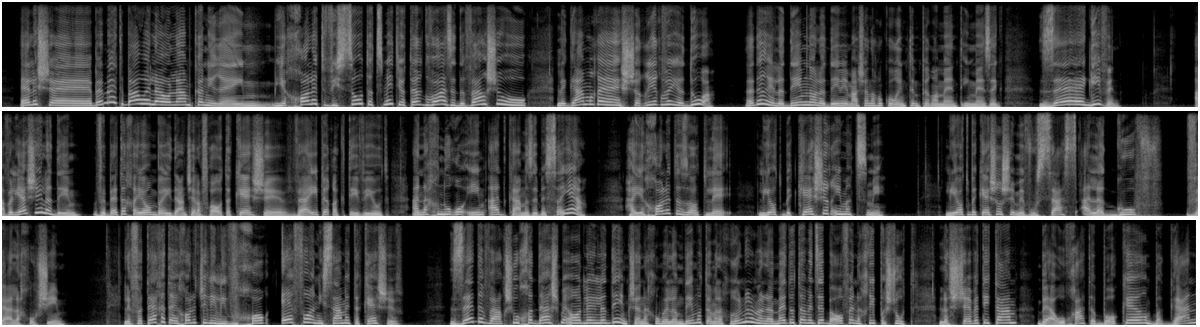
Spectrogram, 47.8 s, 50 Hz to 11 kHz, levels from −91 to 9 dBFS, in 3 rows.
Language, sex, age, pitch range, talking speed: Hebrew, female, 40-59, 195-305 Hz, 115 wpm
